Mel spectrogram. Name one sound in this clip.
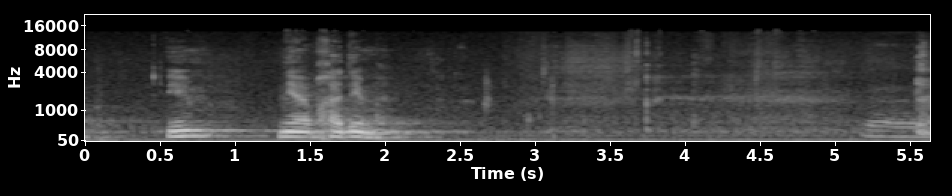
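A young man speaks calmly into a microphone in a slightly echoing room.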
